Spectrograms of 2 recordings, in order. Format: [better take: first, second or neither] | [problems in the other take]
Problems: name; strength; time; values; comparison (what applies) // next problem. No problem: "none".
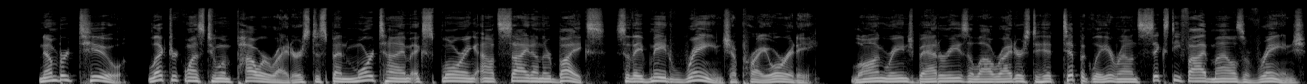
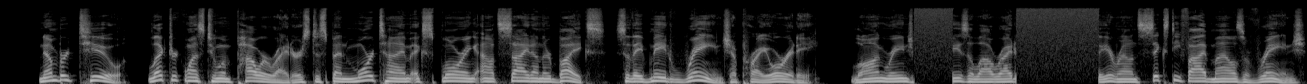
first | audio cutting out; filled with static; at 9 s and at 10 s for 1 s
